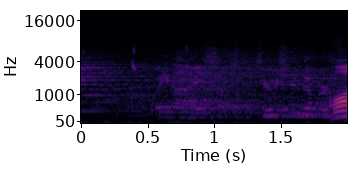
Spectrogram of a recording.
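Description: Faint gym sound during a stoppage in a basketball game: distant voices on the court, with a single short knock about half a second in. A steady tone with many overtones fades out at the very start.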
